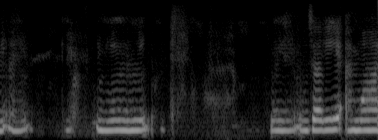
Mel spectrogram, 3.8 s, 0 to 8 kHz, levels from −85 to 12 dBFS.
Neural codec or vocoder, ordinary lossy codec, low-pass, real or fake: codec, 16 kHz, 1 kbps, FreqCodec, smaller model; none; 7.2 kHz; fake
